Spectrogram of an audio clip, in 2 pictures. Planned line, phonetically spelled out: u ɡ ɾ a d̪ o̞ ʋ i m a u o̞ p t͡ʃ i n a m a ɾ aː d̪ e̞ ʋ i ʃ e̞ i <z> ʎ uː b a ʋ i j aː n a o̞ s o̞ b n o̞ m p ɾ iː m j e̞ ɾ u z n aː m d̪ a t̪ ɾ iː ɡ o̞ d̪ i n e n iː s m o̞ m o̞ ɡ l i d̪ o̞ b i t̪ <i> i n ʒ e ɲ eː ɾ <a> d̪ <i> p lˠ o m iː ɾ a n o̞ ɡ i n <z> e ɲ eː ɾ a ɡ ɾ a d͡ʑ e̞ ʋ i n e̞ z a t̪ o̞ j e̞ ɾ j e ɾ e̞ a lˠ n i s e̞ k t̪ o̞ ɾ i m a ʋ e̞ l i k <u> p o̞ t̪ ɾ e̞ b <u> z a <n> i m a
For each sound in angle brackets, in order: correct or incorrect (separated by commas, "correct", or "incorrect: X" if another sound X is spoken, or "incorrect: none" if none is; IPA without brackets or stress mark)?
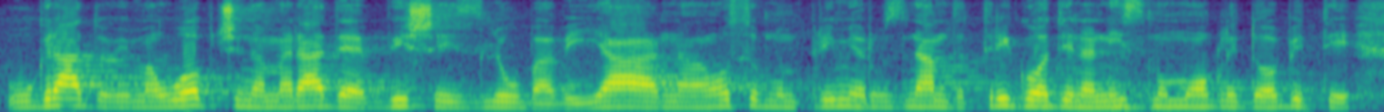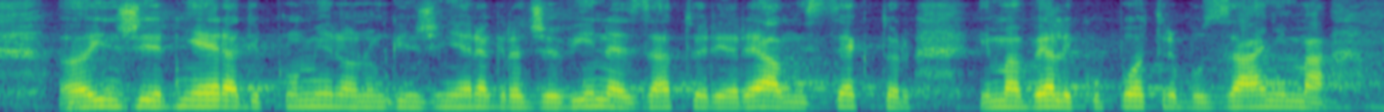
correct, correct, correct, correct, incorrect: ʒ, correct, correct, incorrect: ɲ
